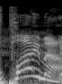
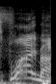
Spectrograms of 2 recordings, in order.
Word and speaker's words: Plymouth: And why don't they pronounce it like I did as a kid when I first read the word Plymouth? It's Plymouth. – It's Plymouth. – P-L-Y-M-O-U-T-H.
